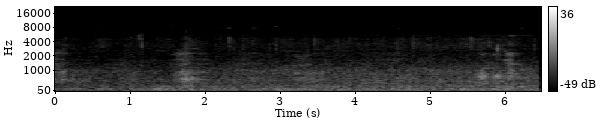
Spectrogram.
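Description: Steady low rumble of a bicycle being ridden on a paved path: wind on the microphone and tyres rolling, with a couple of faint brief sounds about two seconds in.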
